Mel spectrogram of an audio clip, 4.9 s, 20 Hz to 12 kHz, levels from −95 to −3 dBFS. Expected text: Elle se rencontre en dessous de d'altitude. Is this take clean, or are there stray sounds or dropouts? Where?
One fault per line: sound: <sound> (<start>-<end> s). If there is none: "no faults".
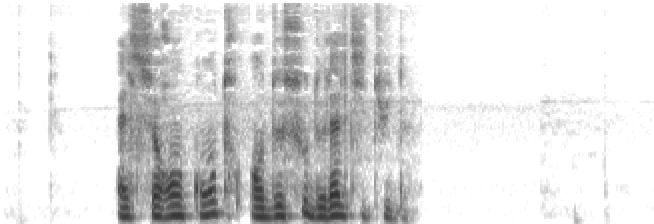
no faults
